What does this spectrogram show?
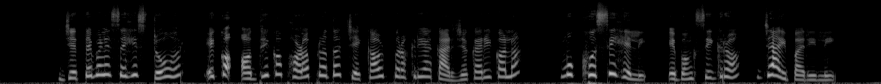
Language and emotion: Odia, happy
